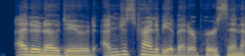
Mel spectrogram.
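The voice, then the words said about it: Imitates another person's voice. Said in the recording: “Should I do a Tom Sandoval voice?”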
